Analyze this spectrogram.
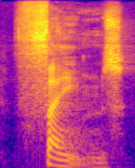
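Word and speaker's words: Thames: in uh Regretting You, I said Mason Tames, which is how it's spelled, but apparently Fames. Apparently Mason Fames.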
